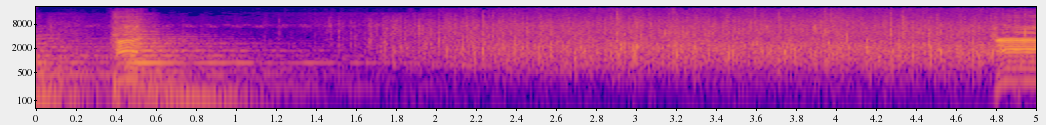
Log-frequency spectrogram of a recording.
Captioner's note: audience applauds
